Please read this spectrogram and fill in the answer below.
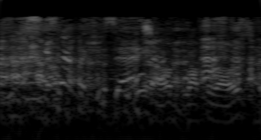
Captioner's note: laughter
